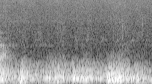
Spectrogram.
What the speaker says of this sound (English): we got a thunderstorm coming in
